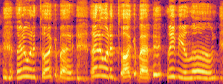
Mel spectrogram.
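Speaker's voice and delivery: high, far younger voice, refusing to talk; upset little boy. Retold or imitated. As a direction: play his tearful eleven-year-old self pushing away help. Crying boy pushing Jimmy away.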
